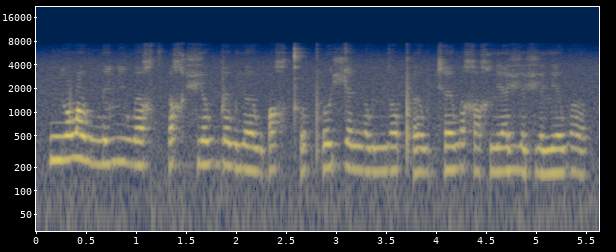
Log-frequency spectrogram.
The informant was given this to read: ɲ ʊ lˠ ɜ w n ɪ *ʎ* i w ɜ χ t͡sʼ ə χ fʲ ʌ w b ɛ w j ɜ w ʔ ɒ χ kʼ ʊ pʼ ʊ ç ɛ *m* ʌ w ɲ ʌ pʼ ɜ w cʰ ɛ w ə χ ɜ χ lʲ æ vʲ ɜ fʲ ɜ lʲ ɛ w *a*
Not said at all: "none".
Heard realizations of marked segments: ʎ, ŋ, ʌ

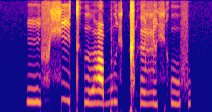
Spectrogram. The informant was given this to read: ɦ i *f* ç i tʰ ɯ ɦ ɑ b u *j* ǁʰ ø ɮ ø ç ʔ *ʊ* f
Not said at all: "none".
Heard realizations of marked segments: f, ç, u

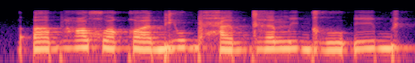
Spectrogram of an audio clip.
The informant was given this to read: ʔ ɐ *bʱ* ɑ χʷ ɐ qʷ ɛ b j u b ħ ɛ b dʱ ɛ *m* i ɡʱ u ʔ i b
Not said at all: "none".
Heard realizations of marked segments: bʱ, m

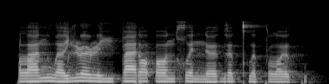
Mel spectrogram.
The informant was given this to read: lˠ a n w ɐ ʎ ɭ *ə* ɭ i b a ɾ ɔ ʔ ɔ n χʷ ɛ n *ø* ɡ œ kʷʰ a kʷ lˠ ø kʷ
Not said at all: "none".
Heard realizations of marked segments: œ, œ

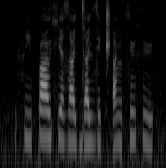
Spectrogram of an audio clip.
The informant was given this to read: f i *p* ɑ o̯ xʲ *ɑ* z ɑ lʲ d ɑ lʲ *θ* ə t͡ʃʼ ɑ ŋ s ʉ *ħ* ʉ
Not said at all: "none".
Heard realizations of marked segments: p, ɑ, z, x

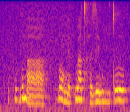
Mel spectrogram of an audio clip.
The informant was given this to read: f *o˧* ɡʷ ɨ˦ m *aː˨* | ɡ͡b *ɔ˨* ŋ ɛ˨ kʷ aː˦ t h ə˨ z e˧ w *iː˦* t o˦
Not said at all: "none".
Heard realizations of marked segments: u˧, aː˨, ɔ˦˨, iː˧

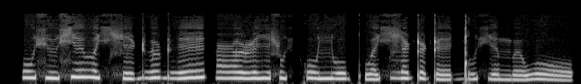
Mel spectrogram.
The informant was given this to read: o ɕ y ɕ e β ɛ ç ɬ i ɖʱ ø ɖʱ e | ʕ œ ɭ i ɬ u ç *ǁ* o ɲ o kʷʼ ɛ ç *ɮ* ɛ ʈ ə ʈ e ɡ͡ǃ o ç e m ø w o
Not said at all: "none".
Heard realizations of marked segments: k, ɮ

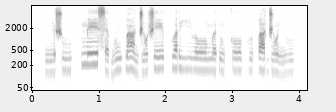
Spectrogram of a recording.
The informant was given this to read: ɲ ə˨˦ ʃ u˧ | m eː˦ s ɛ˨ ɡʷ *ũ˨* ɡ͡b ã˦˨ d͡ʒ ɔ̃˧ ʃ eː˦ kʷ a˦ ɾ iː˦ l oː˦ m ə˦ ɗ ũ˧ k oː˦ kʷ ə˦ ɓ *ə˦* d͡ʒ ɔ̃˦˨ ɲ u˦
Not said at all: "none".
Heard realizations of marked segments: ũ˧, a˦

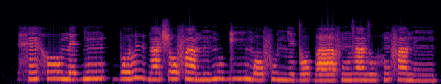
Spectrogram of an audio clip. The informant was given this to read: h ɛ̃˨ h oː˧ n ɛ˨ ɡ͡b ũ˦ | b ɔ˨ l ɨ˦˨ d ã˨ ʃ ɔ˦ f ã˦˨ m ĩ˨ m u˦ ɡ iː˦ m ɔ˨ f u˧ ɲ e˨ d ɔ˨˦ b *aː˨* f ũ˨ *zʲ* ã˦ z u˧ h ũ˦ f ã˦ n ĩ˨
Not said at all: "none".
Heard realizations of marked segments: aː˨, z

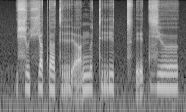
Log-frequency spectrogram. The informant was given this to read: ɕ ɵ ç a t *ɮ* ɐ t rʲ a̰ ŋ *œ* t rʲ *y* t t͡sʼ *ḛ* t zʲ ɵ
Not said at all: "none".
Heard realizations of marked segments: ɾ, ɵ, ɨ, ḛ

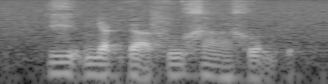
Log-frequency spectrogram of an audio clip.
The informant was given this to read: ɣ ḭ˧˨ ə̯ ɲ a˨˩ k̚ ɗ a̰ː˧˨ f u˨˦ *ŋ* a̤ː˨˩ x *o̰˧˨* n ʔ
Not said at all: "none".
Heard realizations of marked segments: x, o̰˧˨

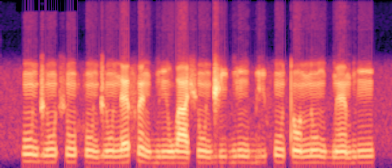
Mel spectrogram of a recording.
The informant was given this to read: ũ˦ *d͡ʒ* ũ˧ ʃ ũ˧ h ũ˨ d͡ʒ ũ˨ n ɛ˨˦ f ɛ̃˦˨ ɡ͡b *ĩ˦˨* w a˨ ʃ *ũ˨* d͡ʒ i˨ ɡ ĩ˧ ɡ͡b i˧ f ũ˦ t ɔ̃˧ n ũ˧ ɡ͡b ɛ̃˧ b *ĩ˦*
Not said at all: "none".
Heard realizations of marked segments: d͡ʒ, ĩ˨, ũ˨, ĩ˦

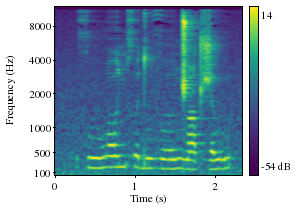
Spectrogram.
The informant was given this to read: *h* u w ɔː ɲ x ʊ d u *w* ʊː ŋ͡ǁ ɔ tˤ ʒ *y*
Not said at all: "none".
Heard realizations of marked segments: x, v, u

